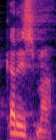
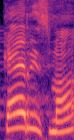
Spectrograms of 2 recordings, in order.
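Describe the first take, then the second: First: करिश्मा with a short first क, "kuh-rish-ma"; as it is spoken. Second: करिश्मा with the first syllable as कै, "kai-rish-ma"; as it is spelt. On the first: Teacher showing students how it is said, spoken pronunciation. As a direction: say करिश्मा with a light schwa in the first syllable. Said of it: "बोलते हैं". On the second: Teacher showing students how it is written, spelling pronunciation. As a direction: read करिश्मा by its spelling, opening on an open "kai". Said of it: "लिख रहे हैं". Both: Shown as a demonstration.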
